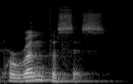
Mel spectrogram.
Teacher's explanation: The stress is on ren.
